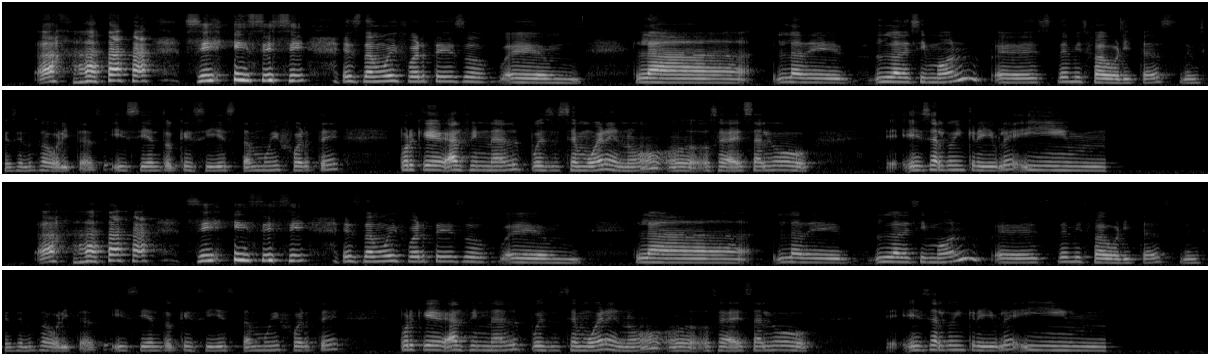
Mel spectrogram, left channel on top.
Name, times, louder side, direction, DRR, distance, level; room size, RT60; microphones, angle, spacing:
voice 1, 0.3-15.7 16.0-20.2 20.9-23.1, left 3 dB, 35° left, 0.7 m, -32 dB
17.0 x 7.4 x 9.8 m
head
